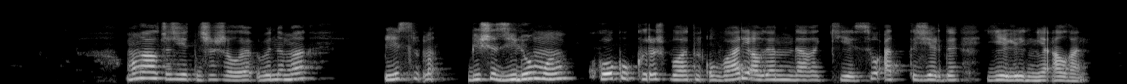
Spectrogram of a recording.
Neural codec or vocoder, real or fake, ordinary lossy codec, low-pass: codec, 16 kHz, 6 kbps, DAC; fake; none; 7.2 kHz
